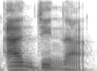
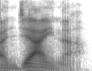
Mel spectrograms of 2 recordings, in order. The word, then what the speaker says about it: angina: The chest pain is called angina or angina, the way that you want to pronounce that.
